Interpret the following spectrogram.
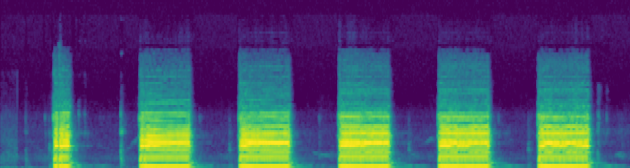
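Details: Abandoned Ford Falcon ute: an old immobilizer alarm trips and the horn blasts steadily about once a second, with the relay near the horn clicking each time.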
